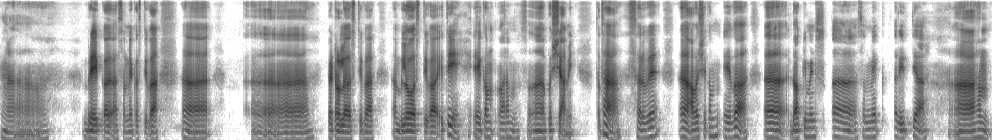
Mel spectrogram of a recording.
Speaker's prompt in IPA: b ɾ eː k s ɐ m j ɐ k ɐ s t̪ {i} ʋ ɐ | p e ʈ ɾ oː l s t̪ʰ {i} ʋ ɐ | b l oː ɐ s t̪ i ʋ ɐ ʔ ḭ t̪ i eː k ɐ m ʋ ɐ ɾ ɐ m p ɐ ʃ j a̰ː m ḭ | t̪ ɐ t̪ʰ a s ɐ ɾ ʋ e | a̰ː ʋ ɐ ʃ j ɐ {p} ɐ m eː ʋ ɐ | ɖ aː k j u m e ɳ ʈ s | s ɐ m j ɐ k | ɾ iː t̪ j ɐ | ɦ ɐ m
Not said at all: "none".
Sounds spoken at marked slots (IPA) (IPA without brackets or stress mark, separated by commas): i, i, k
